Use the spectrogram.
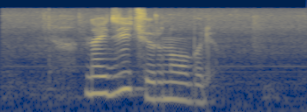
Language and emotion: Russian, sad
